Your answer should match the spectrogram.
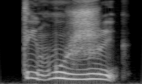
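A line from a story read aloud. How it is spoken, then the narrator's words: Pained, hurt moan. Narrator (Russian): простонала Соня, вложив в эти два слова всю боль и обиду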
